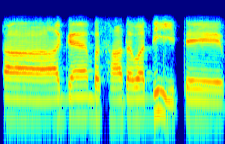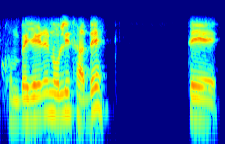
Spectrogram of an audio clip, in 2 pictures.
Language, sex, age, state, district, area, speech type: Dogri, male, 30-45, Jammu and Kashmir, Udhampur, rural, conversation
